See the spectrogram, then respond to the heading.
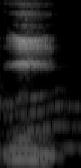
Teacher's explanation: ई बोलिएगा तो आपका जो है मुंह लगभग बंद रहेगा। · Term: समृद्ध स्वर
